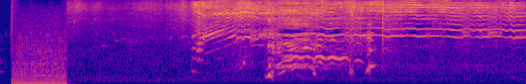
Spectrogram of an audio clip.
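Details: A male pet frog, described as angry, gives a loud, harsh buzzing burst, then a few wailing, arched squeals.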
